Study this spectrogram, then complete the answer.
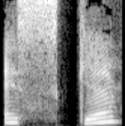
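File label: "eske", Norwegian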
